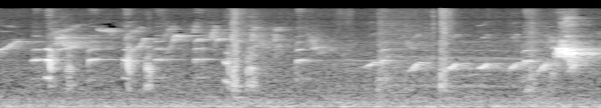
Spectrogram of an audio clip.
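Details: Caged Chinese hwamei singing a busy string of short whistles and sharp clicks, ending on a bright high note, with low room noise underneath.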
